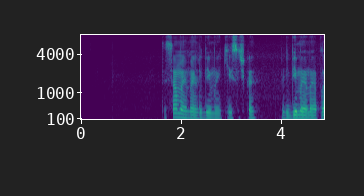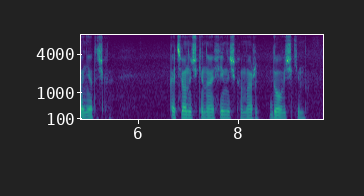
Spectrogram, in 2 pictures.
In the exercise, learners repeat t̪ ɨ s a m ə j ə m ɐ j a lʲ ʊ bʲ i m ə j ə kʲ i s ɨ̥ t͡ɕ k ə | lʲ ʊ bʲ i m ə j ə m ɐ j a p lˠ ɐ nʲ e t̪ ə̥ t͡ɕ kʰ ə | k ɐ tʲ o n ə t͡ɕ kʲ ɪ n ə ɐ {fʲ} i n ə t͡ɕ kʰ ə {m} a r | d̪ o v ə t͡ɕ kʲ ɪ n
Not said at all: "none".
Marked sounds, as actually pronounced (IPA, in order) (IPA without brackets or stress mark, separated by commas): fʲ, m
